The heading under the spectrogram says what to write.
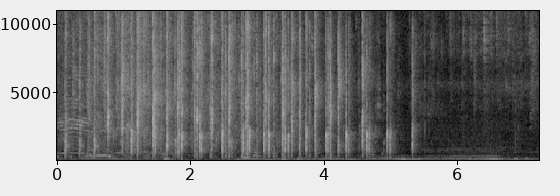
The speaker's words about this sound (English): And I'll give that a round of applause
